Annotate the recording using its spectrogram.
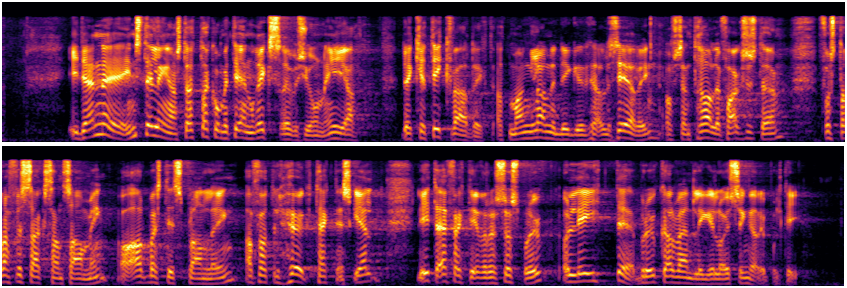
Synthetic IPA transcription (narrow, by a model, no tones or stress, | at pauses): ʔɪd̪ɛnːəɪnst̪ɪlɪŋɑst̪œt̪ːəkʰʊmɪt̪ʰeːənɾɪksɾɛʋɪʃuːn̩iːɑt̪d̪ɛækʰɾɪt̪ʰɪkːʋæɾd̪ɪkt̪ʰɑ̰t̪mɑŋlɑnəd̪ɪɡɪt̪ʰɑlɪseːɾɪŋɑ̰ːʋsɛnt̪ʰɾɑːləfɑːɡsʏst̪eːmfɔst̪ɾɑfəsɑksɑnsɑːmɪŋʔo̰ːɑɾbæɪst̪ɪːd̪spʰlɑːnlɛɡɪŋhɑ̰ɾføːt̪ʰːɪlɦøːɡt̪ʰɛknɪskjɛld̪lʔiːt̪əɛfɛkt̪iːʋəɾɛsʉsbɾʉːkʰo̰ːliːt̪əbɾʉːkɑɾʋɛnd̪əlɪɡəlœʏsɪŋə̰ɾḭːpʰʊlɪt̪ʰḭːə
